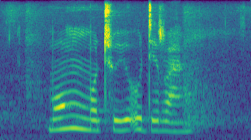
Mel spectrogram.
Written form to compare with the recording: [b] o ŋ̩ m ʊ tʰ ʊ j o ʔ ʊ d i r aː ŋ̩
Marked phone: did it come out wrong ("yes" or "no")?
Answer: yes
